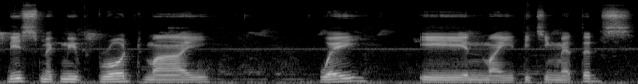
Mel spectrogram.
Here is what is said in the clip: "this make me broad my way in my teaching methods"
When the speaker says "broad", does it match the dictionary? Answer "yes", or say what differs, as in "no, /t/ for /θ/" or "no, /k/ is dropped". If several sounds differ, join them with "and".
yes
